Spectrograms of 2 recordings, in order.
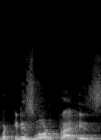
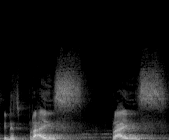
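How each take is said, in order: First: Not hit hard, very slow correction; slowly, leaning on not to correct them; stress on not. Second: Price said very slowly with a clear आई glide, "praiss"; careful price. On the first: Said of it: "वो इसे price बोलते हैं". (not पर ज़ोर देकर धीरे-धीरे) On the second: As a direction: drag out price with the full diphthong. (price को धीरे और साफ़ आई के साथ) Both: Shown as a demonstration.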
